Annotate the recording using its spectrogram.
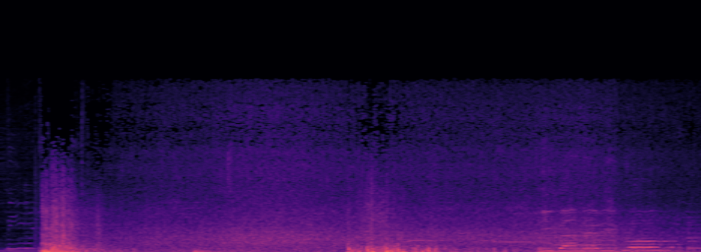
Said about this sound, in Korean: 그렇게 격리부장 태숙이가 떠난 뒤 갑자기 비가 쏟아졌습니다.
